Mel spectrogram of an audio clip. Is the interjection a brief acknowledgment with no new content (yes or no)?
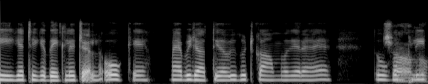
yes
